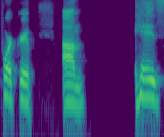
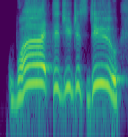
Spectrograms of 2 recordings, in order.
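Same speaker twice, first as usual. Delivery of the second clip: slow, higher and louder, stern mock scold; mock scolding parent; 7 semitones higher, 5 dB louder, slower than usual. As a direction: drag out each word like a stunned parent. Parent scolding a naughty kid.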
